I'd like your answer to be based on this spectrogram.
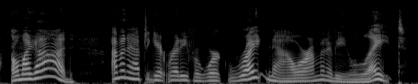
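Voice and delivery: high, startled rush at the clock; sudden alarm. Acted. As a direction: jump up in a panic about being late. Kathy suddenly sees the time.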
